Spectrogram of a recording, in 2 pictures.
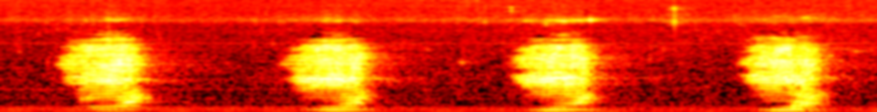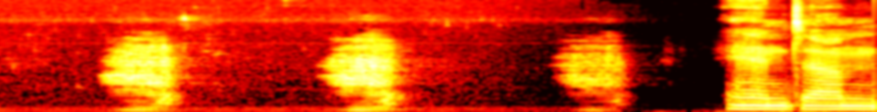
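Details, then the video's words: Humpback whale song played back, likened to slowed-down bird song, lyrical and tonal: seven harmonic moaning units repeat about once a second, and a speaking voice breaks in at the end. "I'll start with a bit of a um humpback whale song and then we'll check out some sperm whale sounds."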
